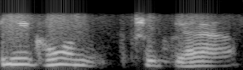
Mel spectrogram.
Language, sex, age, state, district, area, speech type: Urdu, male, 18-30, Uttar Pradesh, Saharanpur, urban, conversation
